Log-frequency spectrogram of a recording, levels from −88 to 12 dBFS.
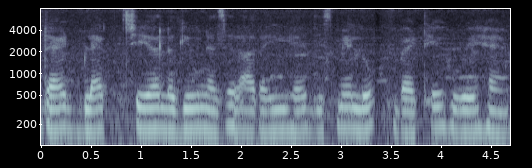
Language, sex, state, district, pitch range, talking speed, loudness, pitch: Hindi, female, Chhattisgarh, Raipur, 155-170 Hz, 180 wpm, -19 LUFS, 160 Hz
